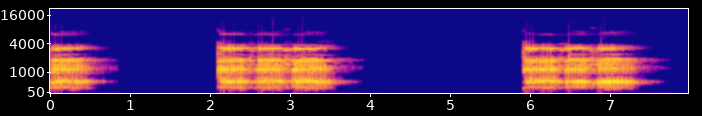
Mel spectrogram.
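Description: A black-and-white colobus gives deep, rattling, pulsed croaks in bursts of about one and a half seconds, with quiet gaps between them.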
